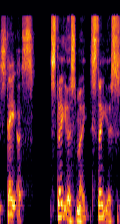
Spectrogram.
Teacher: So in America, you Uh, might hear status, whereas we say status in Britain. well, I don't even say the T.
